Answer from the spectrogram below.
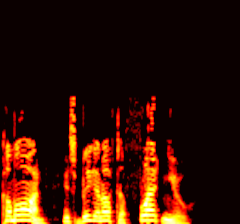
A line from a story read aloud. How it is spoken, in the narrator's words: Ring yelled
